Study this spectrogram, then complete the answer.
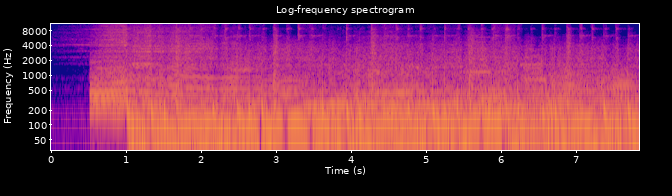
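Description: Street drag racing cars at a car show event, with engines suddenly roaring to a loud, sustained high-revving blast that stays close and dominant, with shifting pitch as they rev and pull away.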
